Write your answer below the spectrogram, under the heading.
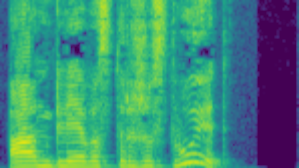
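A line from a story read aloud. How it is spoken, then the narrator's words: Shrill exclamation. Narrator (Russian): воскликнула пронзительным голосом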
